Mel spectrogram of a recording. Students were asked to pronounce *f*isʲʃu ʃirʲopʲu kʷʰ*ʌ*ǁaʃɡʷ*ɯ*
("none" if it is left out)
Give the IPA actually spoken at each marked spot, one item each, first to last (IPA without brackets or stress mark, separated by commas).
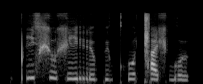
pʼ, ʌ, ɯ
